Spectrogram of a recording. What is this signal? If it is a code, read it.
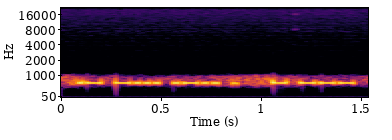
Morse code, heard as a keyed tone, about 47 wpm, 660 Hz, with radio noise. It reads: ABLE TO
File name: archived / CRSnet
